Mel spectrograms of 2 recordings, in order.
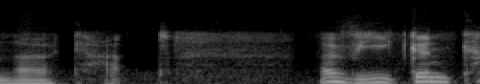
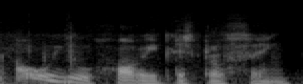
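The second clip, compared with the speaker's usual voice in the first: mock scolding; 11 semitones lower, 4 dB quieter, faster than usual. Real, not acted. Scolds the biting cat.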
